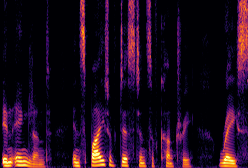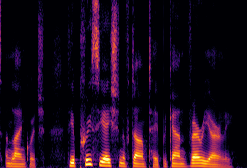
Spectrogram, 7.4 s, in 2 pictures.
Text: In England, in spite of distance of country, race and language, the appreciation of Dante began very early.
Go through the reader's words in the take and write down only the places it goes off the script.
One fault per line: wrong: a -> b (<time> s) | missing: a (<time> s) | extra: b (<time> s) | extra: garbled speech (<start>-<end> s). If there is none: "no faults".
no faults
